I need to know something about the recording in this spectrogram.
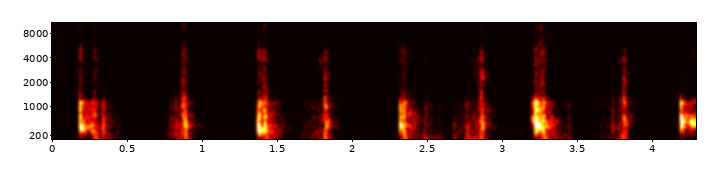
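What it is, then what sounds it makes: Plastic jar screw lid being scraped. Fingertips twist and scrape the black plastic screw lid of a translucent plastic jar. Nine short, dry scraping and clicking bursts with a bright edge come at an uneven pace, alternating stronger twists with softer scrapes. Each one stops almost at once, with no ring.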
